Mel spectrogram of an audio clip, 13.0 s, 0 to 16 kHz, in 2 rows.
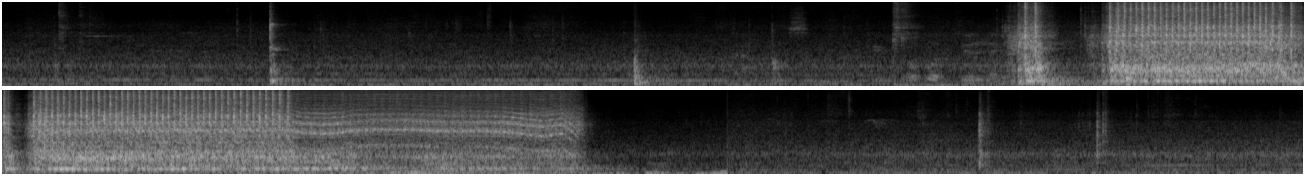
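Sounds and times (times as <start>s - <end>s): impact wrench rattling and whining: 5.0s - 9.6s.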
